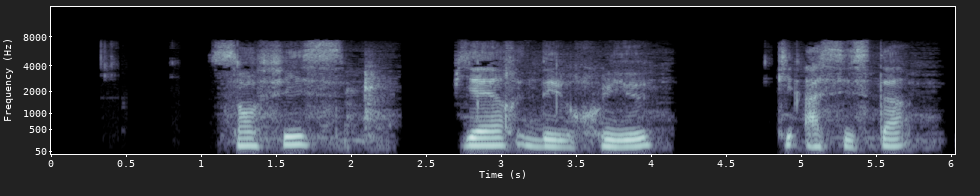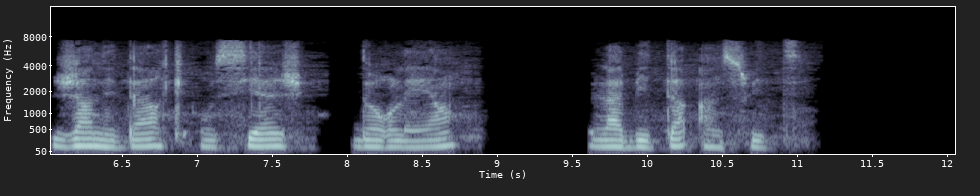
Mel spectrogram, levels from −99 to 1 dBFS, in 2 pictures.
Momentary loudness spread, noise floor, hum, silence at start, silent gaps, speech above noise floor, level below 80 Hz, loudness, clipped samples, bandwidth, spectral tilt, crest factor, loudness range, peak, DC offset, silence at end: 13 LU; under -90 dBFS; none; 1.05 s; 2.34-2.68 s, 4.17-4.74 s, 5.97-6.01 s, 7.89-8.02 s, 8.94-9.60 s; over 65 dB; -62 dBFS; -25 LUFS; under 0.1%; 7.8 kHz; -5 dB/octave; 22 dB; 5 LU; -4 dBFS; under 0.1%; 1.05 s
